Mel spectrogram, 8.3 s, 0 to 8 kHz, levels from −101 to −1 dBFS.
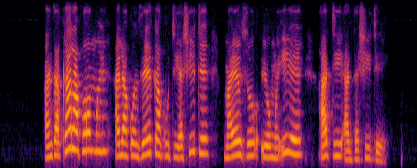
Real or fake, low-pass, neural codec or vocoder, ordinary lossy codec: fake; 7.2 kHz; vocoder, 22.05 kHz, 80 mel bands, HiFi-GAN; Opus, 32 kbps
